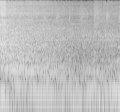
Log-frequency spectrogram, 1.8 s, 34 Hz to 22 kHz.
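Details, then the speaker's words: 1988 Saleen supercharged Foxbody Mustang, warmed to about 160 degrees after fixing a large vacuum leak and EGR spacer: engine revs up and settles cleanly, smooth with no misses or knocks; healthy free revs, though running rich and needing a tune. "not bad [Music] but she is Rich so we'll we'll fix that tune no big deal"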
